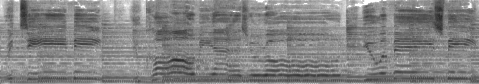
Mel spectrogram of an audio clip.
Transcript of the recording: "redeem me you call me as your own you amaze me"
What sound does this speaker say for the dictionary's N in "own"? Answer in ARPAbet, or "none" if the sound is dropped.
N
